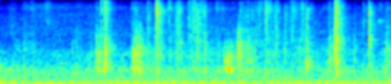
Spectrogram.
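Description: Plastic wrap crinkles and tears as hands open a pack.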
